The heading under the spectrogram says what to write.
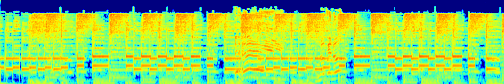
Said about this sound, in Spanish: Sí, pero no cualquiera convierte su teléfono en un teclado y se avienta unas cancioncitas usando la marcación.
